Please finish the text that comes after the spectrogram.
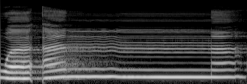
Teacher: waruhban wa Anna nunnya dihukumi dengan gunah musyaddadah karena Nun bertasydid cara membacanya adalah berdengung bunyi n tahan sampai ada suara masuk hidung kurang lebih dua harakat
